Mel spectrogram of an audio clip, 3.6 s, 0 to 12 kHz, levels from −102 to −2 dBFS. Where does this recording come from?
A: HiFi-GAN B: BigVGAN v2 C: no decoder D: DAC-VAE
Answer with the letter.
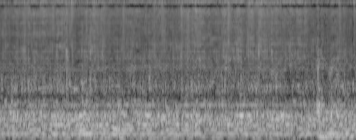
B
